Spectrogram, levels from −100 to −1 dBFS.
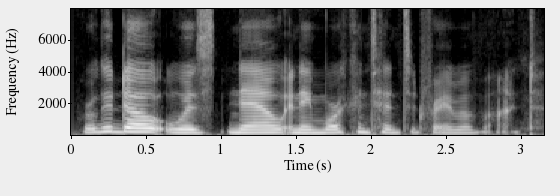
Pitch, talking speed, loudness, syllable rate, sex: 215 Hz, 190 wpm, -18 LUFS, 5.2 syllables/s, female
